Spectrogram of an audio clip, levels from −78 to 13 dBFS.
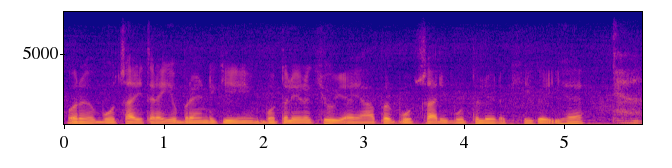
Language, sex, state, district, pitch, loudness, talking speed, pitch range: Hindi, male, Haryana, Charkhi Dadri, 105 Hz, -16 LUFS, 195 wpm, 100-110 Hz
